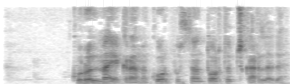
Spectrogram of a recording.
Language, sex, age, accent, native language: Uzbek, male, 18-24, Xorazm, Uzbek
